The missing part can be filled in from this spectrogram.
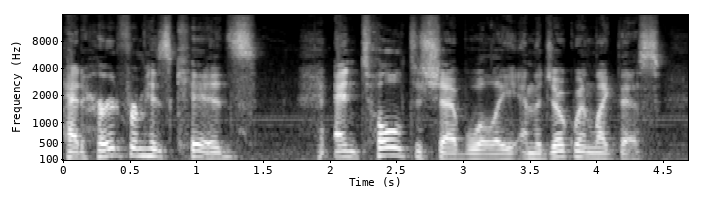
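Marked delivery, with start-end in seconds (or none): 0.0-3.4 much slower, careful, deliberate delivery. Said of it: "Slow down".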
